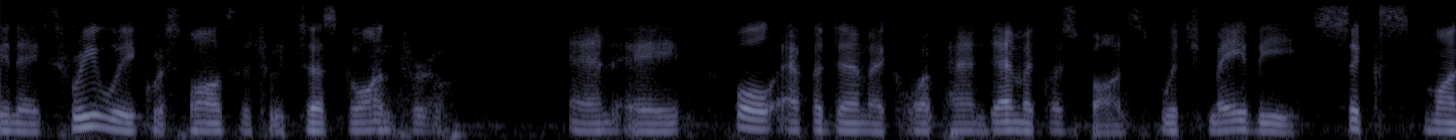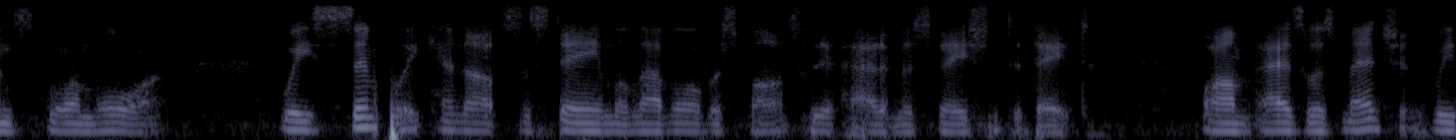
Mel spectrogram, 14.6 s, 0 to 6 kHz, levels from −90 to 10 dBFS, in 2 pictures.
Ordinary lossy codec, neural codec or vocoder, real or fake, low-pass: Opus, 32 kbps; codec, 24 kHz, 0.9 kbps, WavTokenizer, medium speech release version 1; fake; 5.4 kHz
